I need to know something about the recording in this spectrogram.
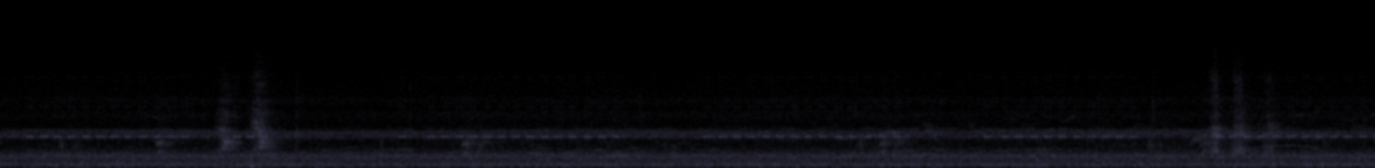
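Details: Continuous low bee buzzing holds steady beneath a thin high tone, with occasional short sharp chirps at intervals of several seconds.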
